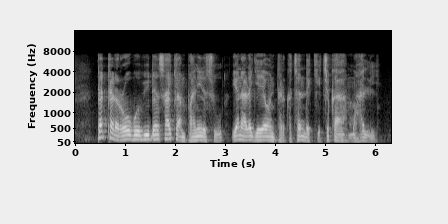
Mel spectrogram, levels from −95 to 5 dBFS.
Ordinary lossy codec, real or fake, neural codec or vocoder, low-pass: none; real; none; 7.2 kHz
